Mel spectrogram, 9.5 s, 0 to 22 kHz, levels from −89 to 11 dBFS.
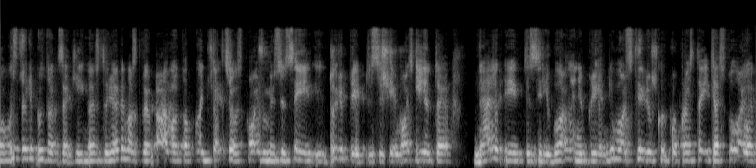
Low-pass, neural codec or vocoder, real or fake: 10.8 kHz; codec, 24 kHz, 1.5 kbps, HILCodec; fake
